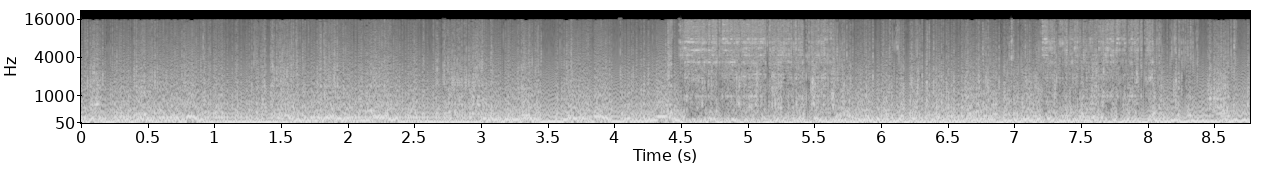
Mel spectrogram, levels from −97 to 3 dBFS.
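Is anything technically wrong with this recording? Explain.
Yes. A signed and unsigned mix-up runs through the whole clip. The sound is harsh, heavily distorted and uniformly loud, with quiet stretches as loud as the rest. The likely cause is 16-bit samples read with the wrong sign convention, which flips the top bit so every zero crossing jumps across the full range.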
